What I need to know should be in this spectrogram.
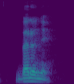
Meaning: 1. small ball 2. small balloon 3. ballonet
- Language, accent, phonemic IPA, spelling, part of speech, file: French, France, /ba.lɔ.nɛ/, ballonnet, noun, LL-Q150 (fra)-ballonnet.wav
